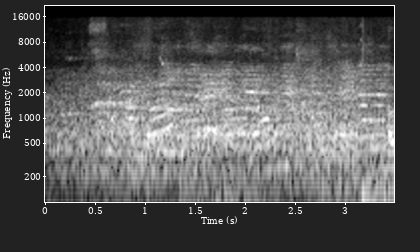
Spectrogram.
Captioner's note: yelling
